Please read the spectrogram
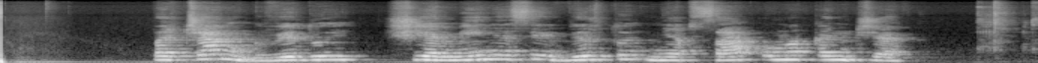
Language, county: Lithuanian, Tauragė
